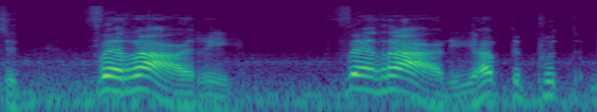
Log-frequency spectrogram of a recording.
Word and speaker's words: Ferrari: they they pronounce it Ferrari. Ferrari. You have to put because it's double Rs. You have to emphasize the double Rs. Do we have any Italians here? It's supposed to be Ferrari.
